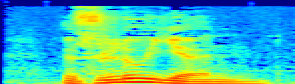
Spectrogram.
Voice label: "vloeien", Dutch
